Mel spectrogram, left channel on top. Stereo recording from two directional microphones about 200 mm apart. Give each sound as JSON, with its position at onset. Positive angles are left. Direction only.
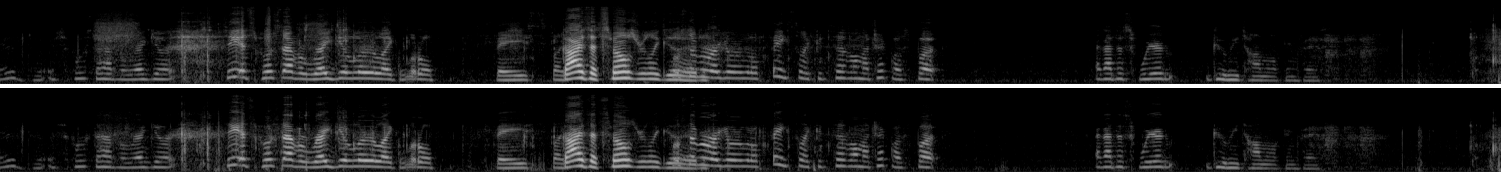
{"t": 0.9, "sound": "speech", "side_deg": 10}
{"t": 4.9, "sound": "speech", "side_deg": 25}
{"t": 11.0, "sound": "speech", "side_deg": 0}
